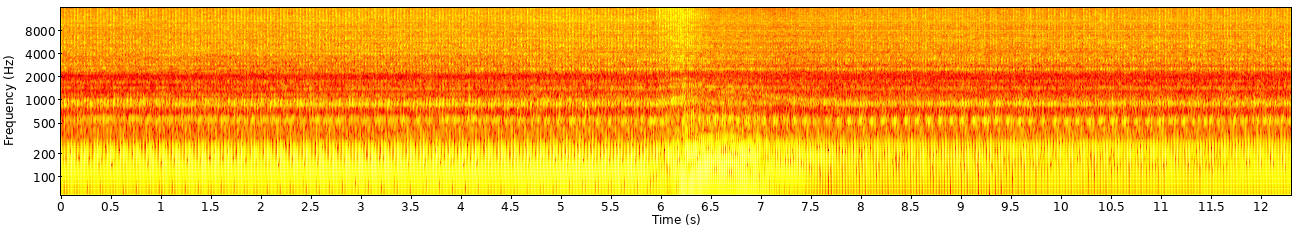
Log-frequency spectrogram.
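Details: Gen5 Toyota Caldina with MR2 engine swap, first start with no exhaust fitted: loud raw open-pipe idle with an even, steady rhythm of quick pulses, firing cleanly on all cylinders; normal idle.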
